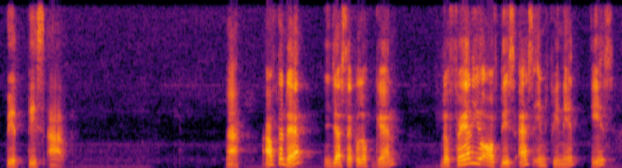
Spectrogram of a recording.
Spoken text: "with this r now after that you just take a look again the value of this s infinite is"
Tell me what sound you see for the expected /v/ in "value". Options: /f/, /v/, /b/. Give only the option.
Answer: /f/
